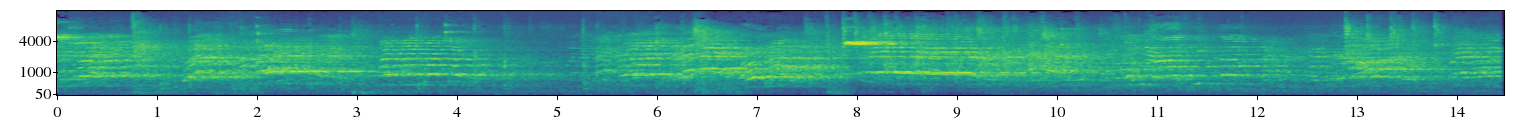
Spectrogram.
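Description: Young women shout and call out on the court.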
